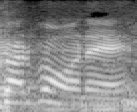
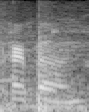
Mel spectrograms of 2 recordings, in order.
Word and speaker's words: Carbone: So how do you say your last name? Because I tried to say it earlier. Carbone. No, it's Carbone.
